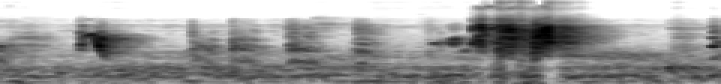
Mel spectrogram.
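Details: Budgerigars giving a short run of bright, high chirps and squeaky warbled notes, with a louder, harsher burst of chatter in the last second.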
